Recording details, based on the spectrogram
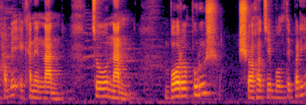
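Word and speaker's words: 長男: চো, চো মানে হচ্ছে বড়, আর এইটা দিয়ে তো পুরুষ বোঝায়, উচ্চারণ হবে এখানে নান। চো নান, বড় পুরুষ, সহজে বলতে পারি আমরা বড় ছেলে।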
